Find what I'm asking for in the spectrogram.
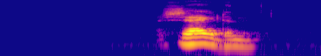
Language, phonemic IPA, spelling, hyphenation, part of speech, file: Dutch, /ˈzɛi̯.də(n)/, zijden, zij‧den, adjective / noun, Nl-zijden.ogg
- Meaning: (adjective) 1. made of silk, silken 2. like silk, silky; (noun) plural of zijde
